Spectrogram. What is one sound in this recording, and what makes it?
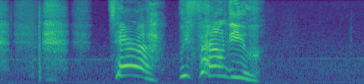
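A young man calls out with joy and relief.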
